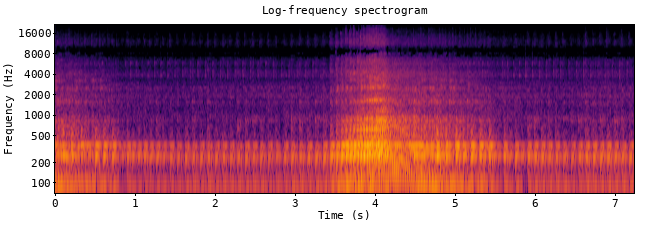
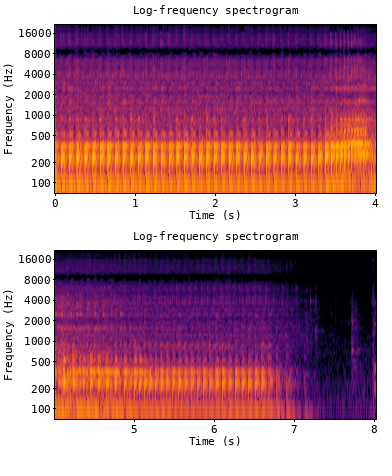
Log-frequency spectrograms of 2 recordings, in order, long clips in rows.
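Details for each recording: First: Yamaha TTR 90 just after top-end rebuild with new piston rings, first minutes of running at idle with no exhaust fitted (straight pipe): small single loping about four pops a second, a quick rev blip, sharp popping; backfire from open exhaust. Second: Yamaha TTR 90 single after top-end rebuild, short electric-start test run because of the oil situation; catches and settles into a steady, even putter, then shuts off; normal start and idle.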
